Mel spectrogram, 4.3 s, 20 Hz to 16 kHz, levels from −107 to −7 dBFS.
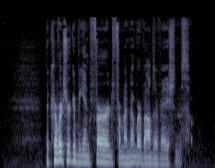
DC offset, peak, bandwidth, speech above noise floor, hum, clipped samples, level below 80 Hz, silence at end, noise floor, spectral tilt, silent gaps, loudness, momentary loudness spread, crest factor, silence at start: under 0.1%; -26 dBFS; 11.5 kHz; 34 dB; none; under 0.1%; -68 dBFS; 0.55 s; -80 dBFS; -5.5 dB/octave; none; -46 LUFS; 16 LU; 20 dB; 0.9 s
